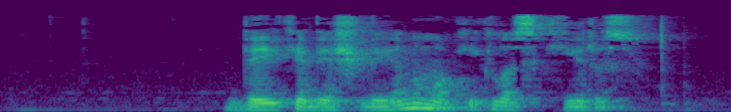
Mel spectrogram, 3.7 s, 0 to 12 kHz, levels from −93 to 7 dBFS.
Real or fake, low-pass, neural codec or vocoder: real; 7.2 kHz; none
